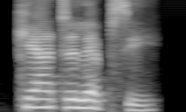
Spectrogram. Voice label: "catalepsy", Indian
